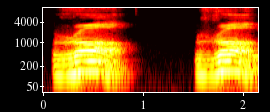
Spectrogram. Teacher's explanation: তাহলে রড যখন উচ্চারণ হবে তখন সেটা হালকা কম্পন সৃষ্টি হবে। এবং আমার যে জিহ্বার যে আগা, সেই আগাটা হচ্ছে আমার যে উপরের দাঁত, সেটা গোড়ার সাথে লেগে যাবে।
